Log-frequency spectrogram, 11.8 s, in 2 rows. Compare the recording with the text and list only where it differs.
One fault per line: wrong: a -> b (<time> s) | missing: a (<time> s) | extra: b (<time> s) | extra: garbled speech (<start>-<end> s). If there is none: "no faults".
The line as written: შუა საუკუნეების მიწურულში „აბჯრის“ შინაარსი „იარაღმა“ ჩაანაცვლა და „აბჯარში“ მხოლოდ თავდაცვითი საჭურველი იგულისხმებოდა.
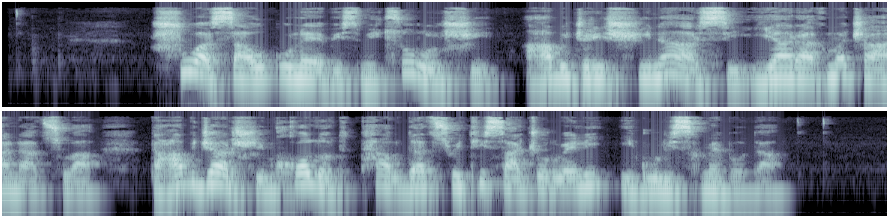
no faults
